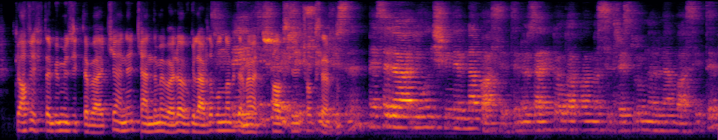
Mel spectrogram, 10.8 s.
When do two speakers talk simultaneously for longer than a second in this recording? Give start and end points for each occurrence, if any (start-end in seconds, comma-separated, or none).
3.4-5.1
